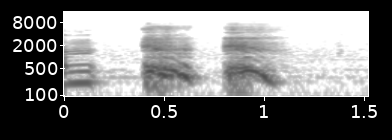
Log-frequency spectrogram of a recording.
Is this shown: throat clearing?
yes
